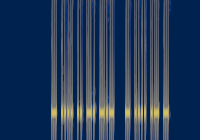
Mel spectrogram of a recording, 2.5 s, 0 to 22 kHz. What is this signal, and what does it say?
Morse code, heard as a keyed tone, about 58 wpm, 700 Hz. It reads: THINK THAT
